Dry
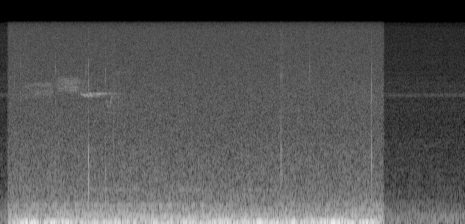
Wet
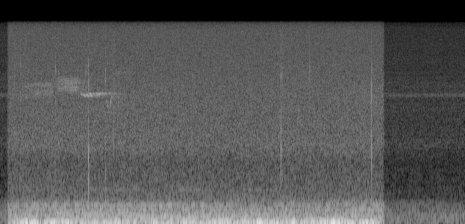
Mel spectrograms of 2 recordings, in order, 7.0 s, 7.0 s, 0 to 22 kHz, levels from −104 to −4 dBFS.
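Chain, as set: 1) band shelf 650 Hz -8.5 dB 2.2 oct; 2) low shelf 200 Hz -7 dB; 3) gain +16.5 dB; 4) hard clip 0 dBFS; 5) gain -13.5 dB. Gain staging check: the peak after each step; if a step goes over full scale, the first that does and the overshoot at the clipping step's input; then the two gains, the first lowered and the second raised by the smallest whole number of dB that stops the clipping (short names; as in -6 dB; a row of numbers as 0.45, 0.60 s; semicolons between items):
-12.0, -18.5, -2.0, -2.0, -15.5 dBFS; no overload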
